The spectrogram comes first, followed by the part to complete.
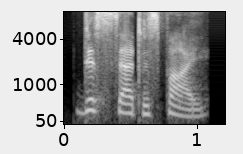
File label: "dissatisfy", Indian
